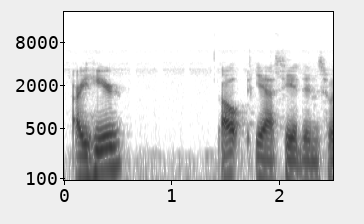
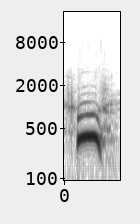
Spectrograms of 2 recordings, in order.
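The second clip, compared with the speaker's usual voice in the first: high, loud startled shriek; scream into giggles; 8 dB louder than usual. Real, not acted. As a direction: shriek from a real jump scare. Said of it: "That was scary".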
